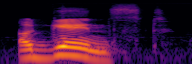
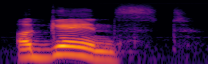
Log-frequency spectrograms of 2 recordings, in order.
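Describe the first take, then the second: No difference in how they are said.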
